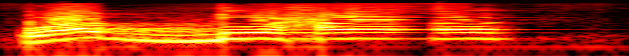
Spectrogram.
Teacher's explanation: Jadi a campur dengan E · wadduha antara A sama E suaranya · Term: imalah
